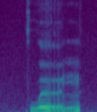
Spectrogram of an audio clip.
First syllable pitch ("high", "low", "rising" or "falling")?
low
